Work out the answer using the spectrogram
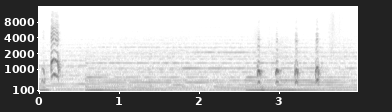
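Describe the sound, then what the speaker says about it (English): A chicken in the medieval farming game Medieval Dynasty clucks in short, sharp bursts, first a single squawk and then a quick run of four clucks, over a steady low hum of game ambience. "Chicken, get out of the way, please."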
